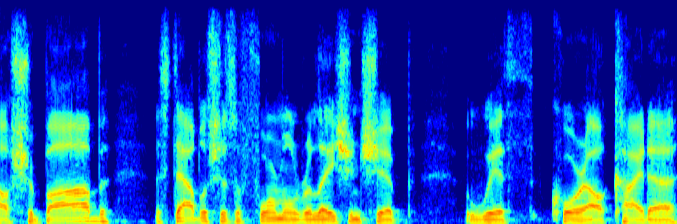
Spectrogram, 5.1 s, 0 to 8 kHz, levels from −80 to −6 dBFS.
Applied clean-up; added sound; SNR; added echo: none; none; none; none.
